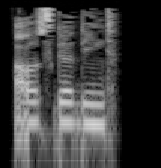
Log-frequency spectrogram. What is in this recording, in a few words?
"ausgedient", German; adjectives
